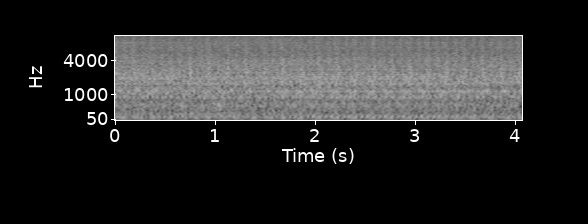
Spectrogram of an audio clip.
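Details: Old Ford tow truck at a Copart salvage auction, jump-started with a booster pack and idling in neutral: steady, even low rumble with no knocks or misses, pitch constant. The engine is idling normally and healthy.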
